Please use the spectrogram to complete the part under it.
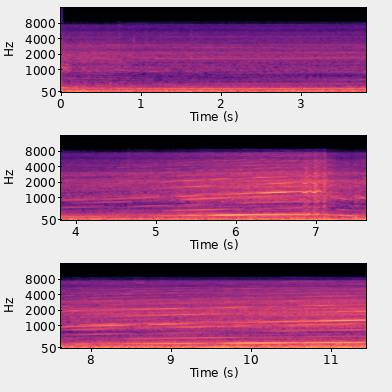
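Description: A race car engine accelerates at full throttle, its pitch climbing.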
